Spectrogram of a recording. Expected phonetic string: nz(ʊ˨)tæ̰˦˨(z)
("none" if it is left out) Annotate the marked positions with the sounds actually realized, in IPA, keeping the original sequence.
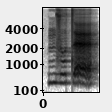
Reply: ʊ˨, none

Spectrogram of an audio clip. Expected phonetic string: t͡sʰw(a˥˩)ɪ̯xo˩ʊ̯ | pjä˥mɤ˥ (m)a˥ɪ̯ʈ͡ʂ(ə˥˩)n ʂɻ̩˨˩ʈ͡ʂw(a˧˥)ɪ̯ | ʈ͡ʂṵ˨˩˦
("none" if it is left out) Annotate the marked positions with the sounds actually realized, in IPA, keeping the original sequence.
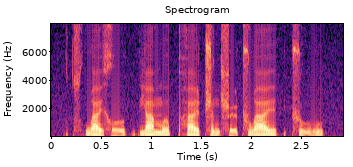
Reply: a˥˩, pʰ, ə˥˩, a˥

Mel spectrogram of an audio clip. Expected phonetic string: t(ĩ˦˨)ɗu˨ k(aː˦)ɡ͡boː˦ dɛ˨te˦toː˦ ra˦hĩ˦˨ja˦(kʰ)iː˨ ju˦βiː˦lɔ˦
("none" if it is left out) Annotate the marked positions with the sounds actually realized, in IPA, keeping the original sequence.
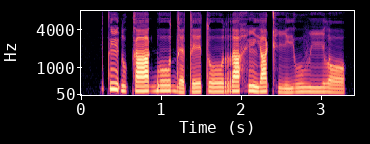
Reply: ĩ˦˨, aː˦, kʰ

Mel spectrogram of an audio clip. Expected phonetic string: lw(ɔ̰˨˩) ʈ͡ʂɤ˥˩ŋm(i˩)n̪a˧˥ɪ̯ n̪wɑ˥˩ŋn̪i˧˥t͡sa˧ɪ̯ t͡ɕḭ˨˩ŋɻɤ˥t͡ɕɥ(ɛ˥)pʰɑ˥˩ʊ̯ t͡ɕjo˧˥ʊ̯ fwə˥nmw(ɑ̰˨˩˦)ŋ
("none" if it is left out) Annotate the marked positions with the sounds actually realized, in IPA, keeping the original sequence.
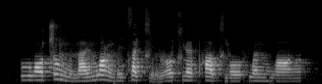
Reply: ɔ˥, i˩, ɛ˥˧, ɑ˥

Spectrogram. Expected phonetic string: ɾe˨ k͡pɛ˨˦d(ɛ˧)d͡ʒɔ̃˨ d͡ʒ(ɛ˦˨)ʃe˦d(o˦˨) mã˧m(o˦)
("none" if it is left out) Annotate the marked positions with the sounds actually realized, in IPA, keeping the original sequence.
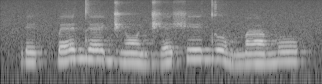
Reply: ɛ˧, ɛ˨˦, o˦˨, o˦

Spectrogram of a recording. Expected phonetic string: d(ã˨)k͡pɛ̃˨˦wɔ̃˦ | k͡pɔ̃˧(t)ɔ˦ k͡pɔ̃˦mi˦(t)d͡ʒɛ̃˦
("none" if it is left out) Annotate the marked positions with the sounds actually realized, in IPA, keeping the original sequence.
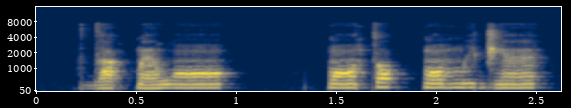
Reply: a˨, t, none

